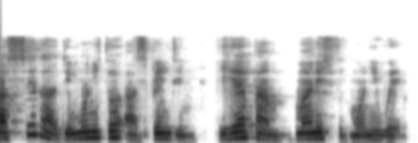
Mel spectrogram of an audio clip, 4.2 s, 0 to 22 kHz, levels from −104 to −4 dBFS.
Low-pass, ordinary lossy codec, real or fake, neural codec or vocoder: 7.2 kHz; AAC, 48 kbps; real; none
